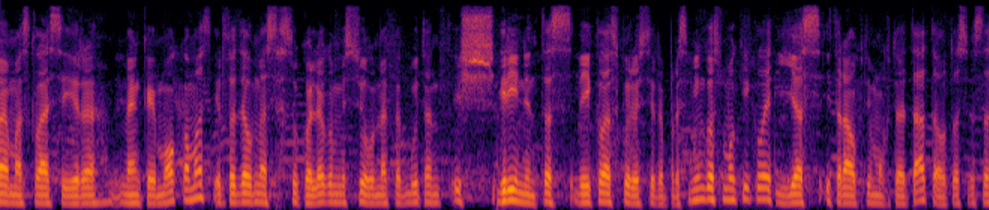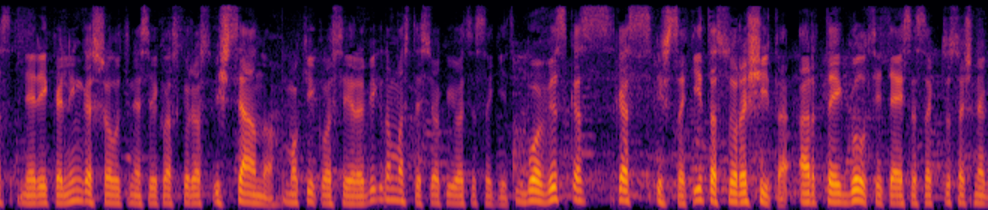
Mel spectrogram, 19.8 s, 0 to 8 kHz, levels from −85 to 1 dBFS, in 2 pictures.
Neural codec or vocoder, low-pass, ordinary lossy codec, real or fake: none; 7.2 kHz; MP3, 48 kbps; real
